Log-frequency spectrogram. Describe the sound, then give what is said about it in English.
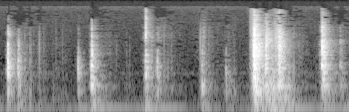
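A heavy door clunks and rattles open, then shuts with a louder thud and clatter, a string of sharp knocks with brief silences between them and no voices. “No, don't lock the door. The guards are coming.”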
